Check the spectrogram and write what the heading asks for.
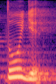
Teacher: Huruf jim sukun hukumnya qalqalah sugro karena jimnya sukun-sukun asli dan berada di tengah bacaan. Cara bacanya jim dipantulkan dengan pantulan yang kecil.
